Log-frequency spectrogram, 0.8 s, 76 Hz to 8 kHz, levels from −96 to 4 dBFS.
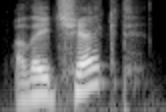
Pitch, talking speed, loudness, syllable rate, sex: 165 Hz, 215 wpm, -16 LUFS, 8.8 syllables/s, male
